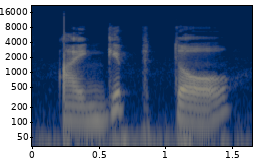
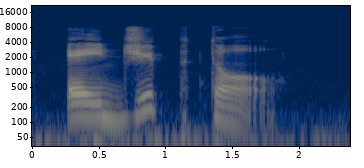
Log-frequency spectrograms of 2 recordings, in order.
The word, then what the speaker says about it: Aegypto: The G was hard because G's in the restored pronunciation always make a G sound. But in the ecclesiastical pronunciation, whenever G is followed by an E, an I, or even a Y, it's pronounced J, the soft G.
